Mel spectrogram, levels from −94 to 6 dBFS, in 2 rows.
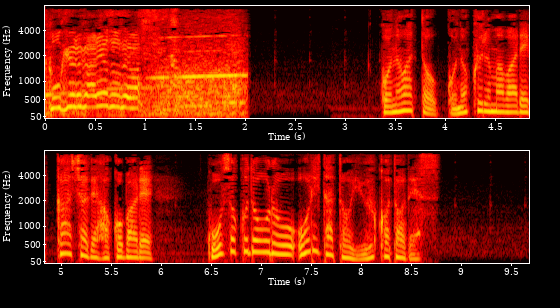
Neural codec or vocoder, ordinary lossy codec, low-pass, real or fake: none; MP3, 32 kbps; 7.2 kHz; real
